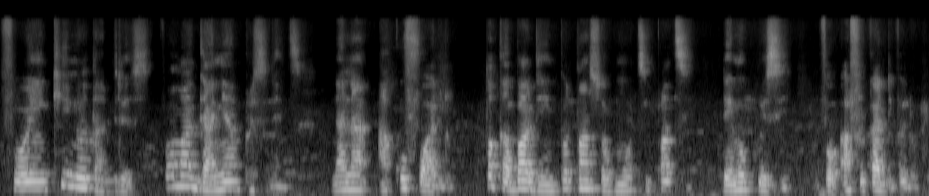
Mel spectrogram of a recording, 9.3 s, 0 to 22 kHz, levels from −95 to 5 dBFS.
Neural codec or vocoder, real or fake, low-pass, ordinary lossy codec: autoencoder, 48 kHz, 128 numbers a frame, DAC-VAE, trained on Japanese speech; fake; 14.4 kHz; AAC, 96 kbps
